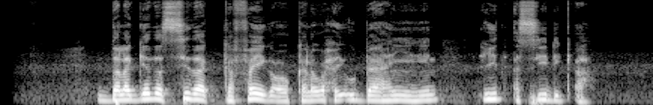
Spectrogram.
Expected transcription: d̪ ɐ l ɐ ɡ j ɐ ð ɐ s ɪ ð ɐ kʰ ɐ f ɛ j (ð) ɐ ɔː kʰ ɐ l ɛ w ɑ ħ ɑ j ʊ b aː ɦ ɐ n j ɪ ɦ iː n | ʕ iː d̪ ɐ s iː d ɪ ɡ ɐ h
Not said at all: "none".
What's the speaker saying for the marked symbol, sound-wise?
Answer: ɣ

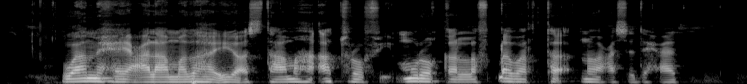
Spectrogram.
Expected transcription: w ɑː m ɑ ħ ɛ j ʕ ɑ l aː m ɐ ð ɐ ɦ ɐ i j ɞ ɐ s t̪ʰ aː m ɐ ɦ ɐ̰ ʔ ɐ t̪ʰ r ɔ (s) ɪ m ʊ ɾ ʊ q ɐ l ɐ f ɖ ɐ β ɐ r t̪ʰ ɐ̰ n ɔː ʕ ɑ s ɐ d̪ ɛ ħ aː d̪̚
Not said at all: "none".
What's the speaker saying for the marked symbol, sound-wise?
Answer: f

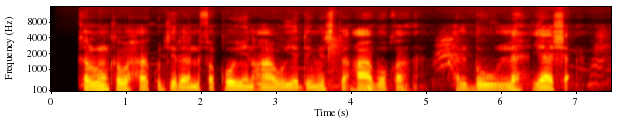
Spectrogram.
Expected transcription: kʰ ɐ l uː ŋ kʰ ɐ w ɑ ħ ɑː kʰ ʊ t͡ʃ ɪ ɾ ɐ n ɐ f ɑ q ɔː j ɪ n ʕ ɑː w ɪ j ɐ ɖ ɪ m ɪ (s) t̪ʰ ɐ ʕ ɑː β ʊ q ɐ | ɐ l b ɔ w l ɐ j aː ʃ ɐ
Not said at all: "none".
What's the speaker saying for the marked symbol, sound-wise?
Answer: s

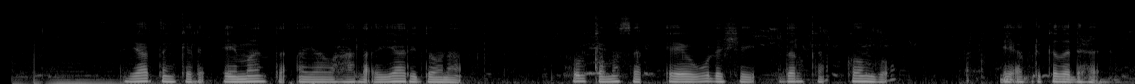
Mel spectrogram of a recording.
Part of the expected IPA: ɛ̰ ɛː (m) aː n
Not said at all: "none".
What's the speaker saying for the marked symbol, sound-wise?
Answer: m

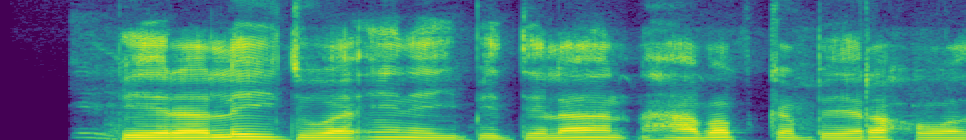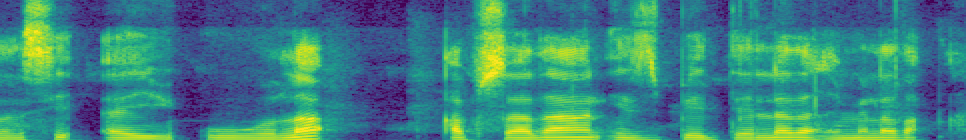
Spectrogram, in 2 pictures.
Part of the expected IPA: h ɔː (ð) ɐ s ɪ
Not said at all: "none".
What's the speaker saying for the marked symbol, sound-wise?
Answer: ð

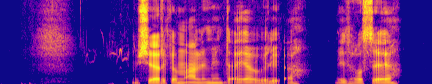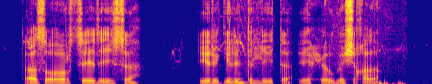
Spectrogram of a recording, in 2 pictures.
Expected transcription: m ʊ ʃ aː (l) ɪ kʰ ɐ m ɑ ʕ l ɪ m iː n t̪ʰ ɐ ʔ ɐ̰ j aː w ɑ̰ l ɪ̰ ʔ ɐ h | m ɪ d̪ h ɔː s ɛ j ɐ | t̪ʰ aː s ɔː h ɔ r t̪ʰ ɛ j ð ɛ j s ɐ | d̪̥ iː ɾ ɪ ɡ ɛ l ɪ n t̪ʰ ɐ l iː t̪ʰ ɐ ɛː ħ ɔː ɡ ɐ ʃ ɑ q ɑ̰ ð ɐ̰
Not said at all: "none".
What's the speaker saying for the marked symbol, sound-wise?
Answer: ɾ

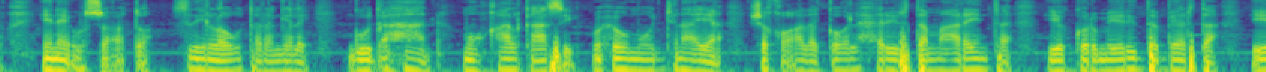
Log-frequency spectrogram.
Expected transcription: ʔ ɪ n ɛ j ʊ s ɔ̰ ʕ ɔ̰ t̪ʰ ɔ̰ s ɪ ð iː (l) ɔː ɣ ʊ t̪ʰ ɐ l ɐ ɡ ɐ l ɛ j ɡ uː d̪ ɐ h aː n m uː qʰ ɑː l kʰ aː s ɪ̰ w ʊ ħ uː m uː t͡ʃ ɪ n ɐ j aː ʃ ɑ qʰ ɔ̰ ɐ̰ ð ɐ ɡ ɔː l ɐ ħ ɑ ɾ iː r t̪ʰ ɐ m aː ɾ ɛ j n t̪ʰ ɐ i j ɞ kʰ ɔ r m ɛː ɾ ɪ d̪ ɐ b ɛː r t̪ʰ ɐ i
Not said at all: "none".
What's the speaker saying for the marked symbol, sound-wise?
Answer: l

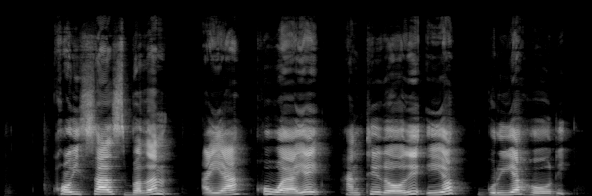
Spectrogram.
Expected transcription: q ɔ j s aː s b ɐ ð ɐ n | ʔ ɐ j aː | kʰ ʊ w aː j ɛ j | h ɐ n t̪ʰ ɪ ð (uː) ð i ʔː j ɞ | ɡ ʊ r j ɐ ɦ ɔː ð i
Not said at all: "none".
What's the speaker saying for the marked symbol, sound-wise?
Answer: ɔː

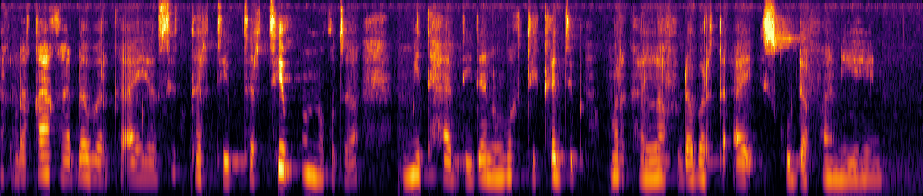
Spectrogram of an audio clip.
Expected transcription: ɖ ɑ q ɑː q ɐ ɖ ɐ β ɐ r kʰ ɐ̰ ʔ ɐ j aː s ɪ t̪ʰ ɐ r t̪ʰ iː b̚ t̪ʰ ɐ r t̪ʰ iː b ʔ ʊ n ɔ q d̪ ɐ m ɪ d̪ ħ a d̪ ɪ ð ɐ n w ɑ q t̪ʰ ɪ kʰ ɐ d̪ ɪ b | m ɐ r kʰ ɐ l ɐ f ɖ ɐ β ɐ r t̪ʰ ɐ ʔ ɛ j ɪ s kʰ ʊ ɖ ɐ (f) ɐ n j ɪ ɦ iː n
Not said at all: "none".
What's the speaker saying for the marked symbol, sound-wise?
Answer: f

